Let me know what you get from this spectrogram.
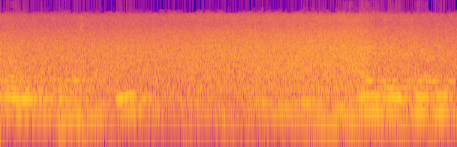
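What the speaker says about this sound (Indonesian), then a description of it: "Sekarang kita hujan deras lagi." Heavy rain pours in a steady, broad roar, with a low murmur of voices and hum running underneath.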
